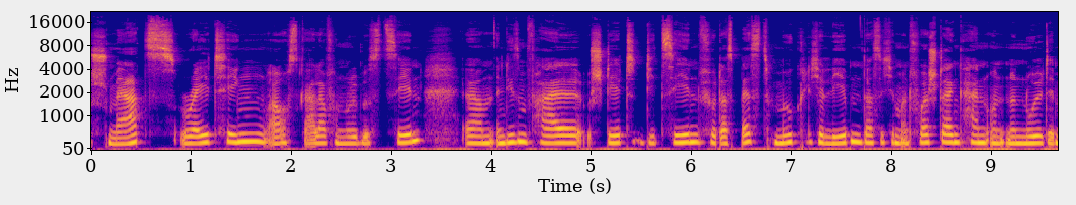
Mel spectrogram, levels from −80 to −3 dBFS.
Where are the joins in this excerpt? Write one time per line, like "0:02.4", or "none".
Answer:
0:05.0

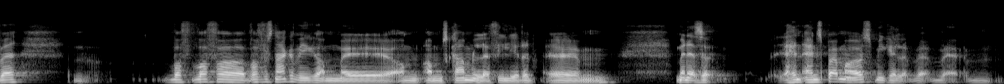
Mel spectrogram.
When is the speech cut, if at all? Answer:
0:05.3

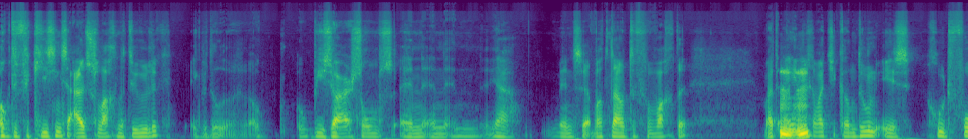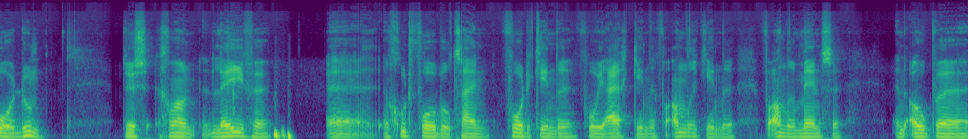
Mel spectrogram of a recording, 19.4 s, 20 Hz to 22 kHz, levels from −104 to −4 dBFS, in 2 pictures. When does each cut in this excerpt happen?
0:05.9

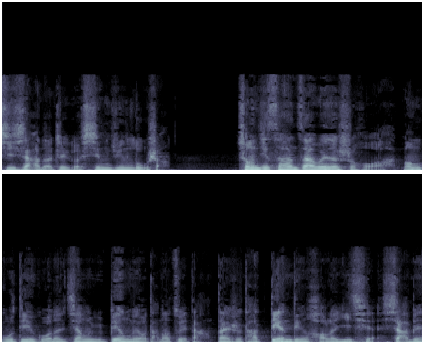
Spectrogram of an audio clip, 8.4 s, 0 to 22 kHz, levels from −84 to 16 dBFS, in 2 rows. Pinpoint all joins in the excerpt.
none

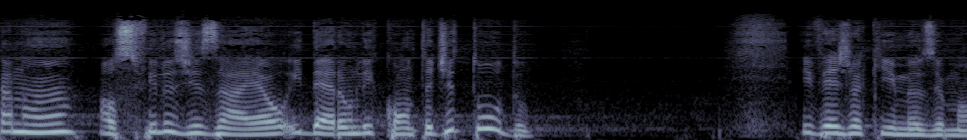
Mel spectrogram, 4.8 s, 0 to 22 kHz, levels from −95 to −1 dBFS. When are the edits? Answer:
0:03.9

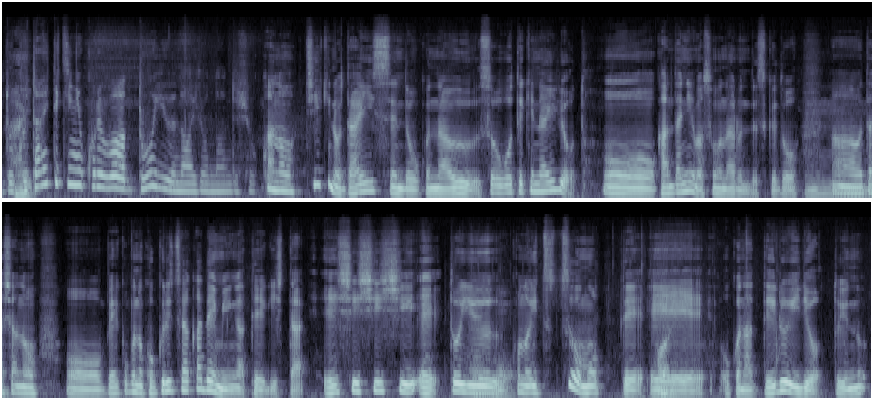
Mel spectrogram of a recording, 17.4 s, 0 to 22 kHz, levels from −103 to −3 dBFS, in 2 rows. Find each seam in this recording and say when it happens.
0:13.1

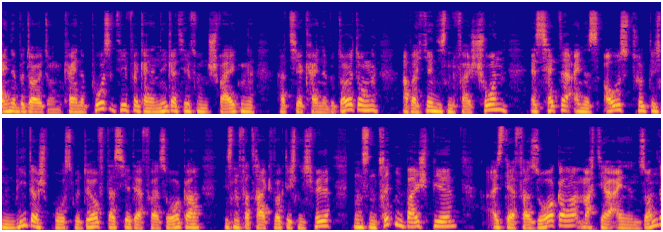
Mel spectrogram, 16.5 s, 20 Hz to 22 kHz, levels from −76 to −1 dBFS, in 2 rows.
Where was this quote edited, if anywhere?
0:12.5

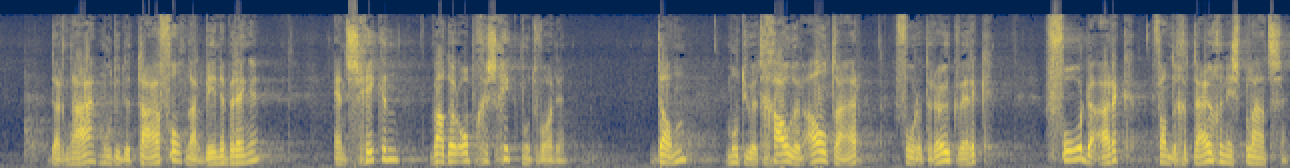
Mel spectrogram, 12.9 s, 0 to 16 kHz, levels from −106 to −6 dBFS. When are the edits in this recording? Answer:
0:06.4

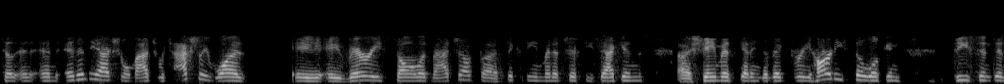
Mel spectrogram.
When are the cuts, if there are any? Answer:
none

